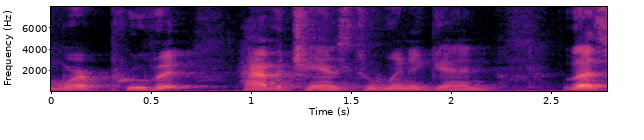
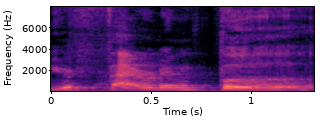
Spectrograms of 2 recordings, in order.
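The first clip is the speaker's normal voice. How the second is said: put-on voice with a southern drawl accent; 4 semitones higher, 7 dB louder than usual. Retelling a voice heard while reading the scale at the nurse's: southern accent. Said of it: "clear as day in a southern accent".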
